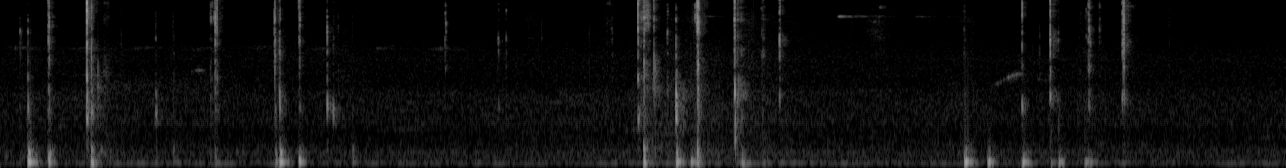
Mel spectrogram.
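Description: Keyboard keys click in quick bursts.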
